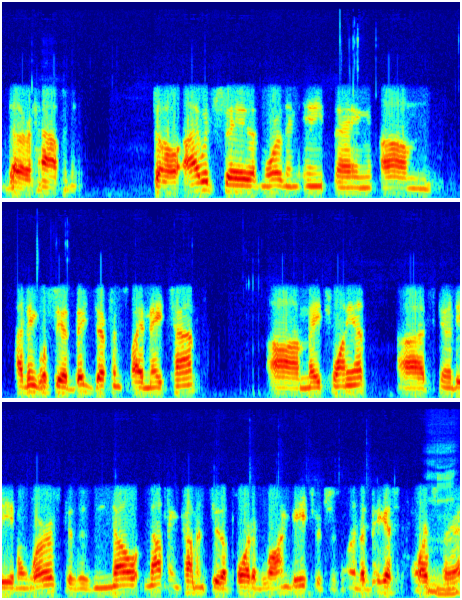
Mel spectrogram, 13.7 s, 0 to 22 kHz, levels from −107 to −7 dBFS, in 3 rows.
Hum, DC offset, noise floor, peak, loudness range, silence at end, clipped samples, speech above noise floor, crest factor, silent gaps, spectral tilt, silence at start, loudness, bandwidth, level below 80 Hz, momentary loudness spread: none; under 0.1%; -75 dBFS; -6 dBFS; 1 LU; 0 s; under 0.1%; 54 dB; 16 dB; none; -8.5 dB/octave; 0.05 s; -21 LUFS; 5 kHz; -58 dBFS; 8 LU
